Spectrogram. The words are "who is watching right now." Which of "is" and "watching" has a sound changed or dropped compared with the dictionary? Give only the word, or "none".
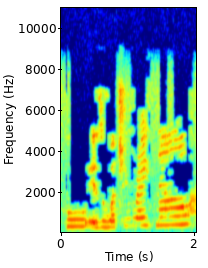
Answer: none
